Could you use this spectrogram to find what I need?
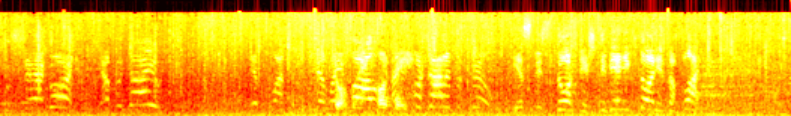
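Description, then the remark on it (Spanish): Dense battle noise from the war video game Call of Duty: a steady low roar of explosions and scattered gunfire bursts, with shouting voices mixed in throughout, loud and continuous. “El Call of Duty es un juego de tiros y de guerra por excelencia, el más vendido.”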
